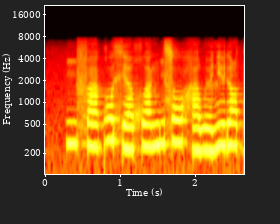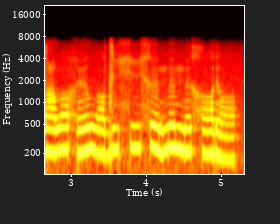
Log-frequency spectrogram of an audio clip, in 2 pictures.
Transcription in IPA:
i˨ f a˨ ɡ ɔ˦ xʲ a˨ χʷ a˧ ŋ i˧ s ɔ˦ h a˨ w ø˨ lʲ ø˦ ɾʲ ɔ˦ dˤ i˨ w ɔ˧ h ø˨˦ w ɔ˨ d i˧ x i˦ x ø˦˨ m ø˦ m ø˧ x ɔ˧ ɾʲ ɔ˨

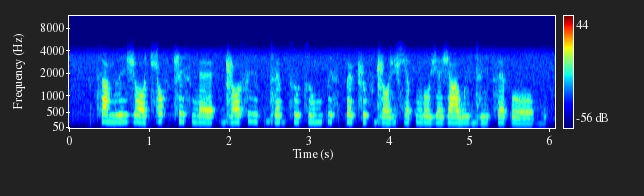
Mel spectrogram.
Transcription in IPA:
t͡s ɑ m ð i ʒ ɔ t͡ɕ ɔ f ʈ͡ʂ i s ŋ ɛ | ɖ͡ʐ ɔ s ɣ i p d͡z ɛ b t͡s u t͡s u m p i s p ɛ ʈ͡ʂ u f ɖ͡ʐ ɔ ʒ ɕ ɛ p ŋ o ʒ ɛ ʒ ɑ w i d͡z i t͡s ɛ p o b

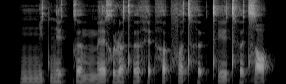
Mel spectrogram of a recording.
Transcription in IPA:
mː i t n ɪː kː əː mː ɛ x ʊ ɭ ʌ tʼ əː h ɛ ʔ h ʌ ʔ f ʌ t h əː ʔ tʼ ɪː tʰ əː t z ɑ

